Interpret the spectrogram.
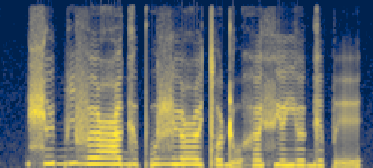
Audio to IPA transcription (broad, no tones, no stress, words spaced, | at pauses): ɕy bi vœ ʕəɡʲopʼu ɮyʕytʼo ɖo̰hœfʲœ jøɡe pḛ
